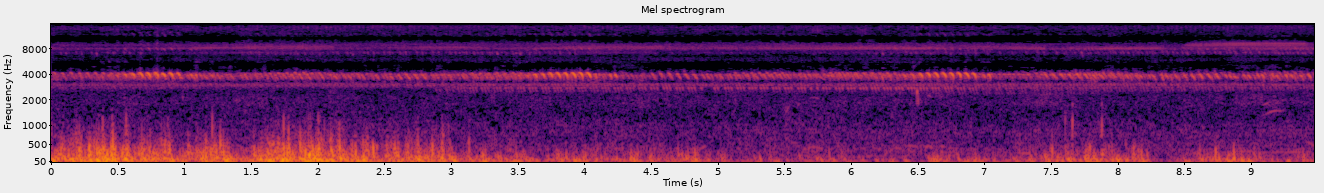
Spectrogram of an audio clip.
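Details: A steady, high, finely pulsed insect trill runs throughout over the rushing of a clear stream in Shimogo, Fukushima Prefecture, Japan.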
